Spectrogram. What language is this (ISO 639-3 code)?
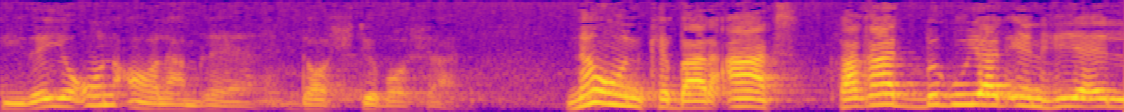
fas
